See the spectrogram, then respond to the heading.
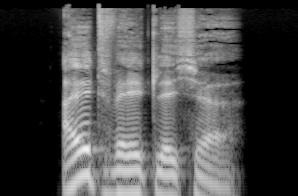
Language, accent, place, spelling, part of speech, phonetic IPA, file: German, Germany, Berlin, altweltliche, adjective, [ˈaltˌvɛltlɪçə], De-altweltliche.ogg
- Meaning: inflection of altweltlich: 1. strong/mixed nominative/accusative feminine singular 2. strong nominative/accusative plural 3. weak nominative all-gender singular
